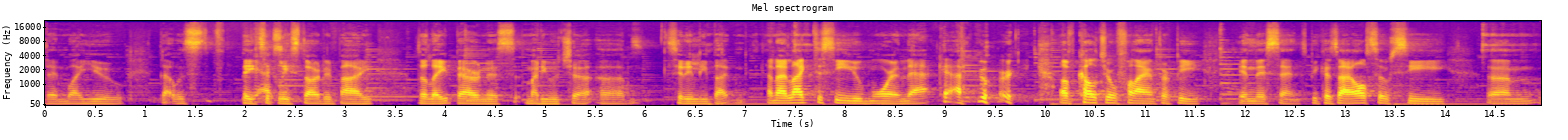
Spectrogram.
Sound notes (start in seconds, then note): 9.0 laughs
